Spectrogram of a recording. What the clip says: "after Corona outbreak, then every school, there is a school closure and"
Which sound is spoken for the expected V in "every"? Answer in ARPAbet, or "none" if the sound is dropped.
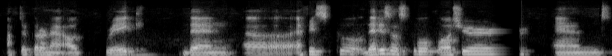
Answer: F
